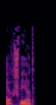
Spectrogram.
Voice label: "erschwert", German; adjectives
